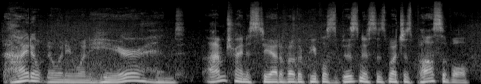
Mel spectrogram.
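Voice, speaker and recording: A man's voice: medium pitch, lively intonation, brisk, a little hiss or hum, lightly acted. A man voicing a wary but considerate human hero in a visual novel, in a guarded conversational way. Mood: reassuring. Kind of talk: visual novel character reading.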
